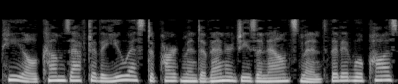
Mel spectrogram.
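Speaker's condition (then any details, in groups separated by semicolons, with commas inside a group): No condition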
